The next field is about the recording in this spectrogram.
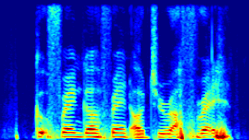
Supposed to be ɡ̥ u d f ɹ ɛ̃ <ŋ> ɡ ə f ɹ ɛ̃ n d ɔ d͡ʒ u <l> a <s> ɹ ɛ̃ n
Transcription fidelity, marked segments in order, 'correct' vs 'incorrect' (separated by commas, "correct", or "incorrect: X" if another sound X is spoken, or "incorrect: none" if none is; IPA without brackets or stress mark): incorrect: n, incorrect: ɹ, incorrect: f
